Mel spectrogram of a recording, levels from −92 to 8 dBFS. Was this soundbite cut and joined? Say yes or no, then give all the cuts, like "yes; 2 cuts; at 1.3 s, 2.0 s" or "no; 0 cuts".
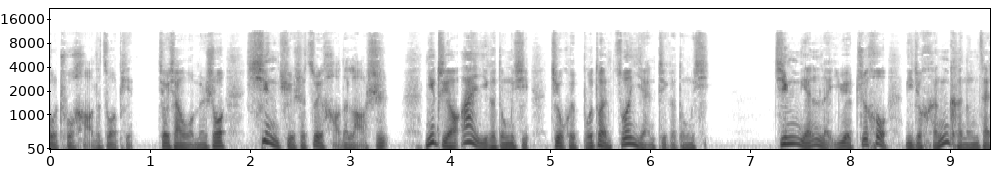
no; 0 cuts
